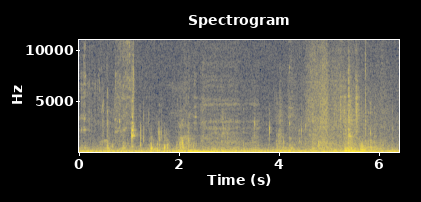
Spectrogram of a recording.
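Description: A man sipping from an aluminium drink can and swallowing, quietly, with faint wet mouth clicks. The loudest moment is about two seconds in.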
